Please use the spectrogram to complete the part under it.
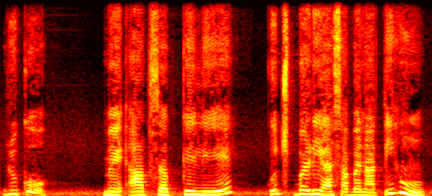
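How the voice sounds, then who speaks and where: A woman voicing an elderly female bird in a cartoon, motherly and unhurried in manner. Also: on the low side, expressive, darkish tone. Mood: gentle, sorrowful. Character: old yellow bird, kindly grandmother turned gloating witch. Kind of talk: Hindi cartoon character voice.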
